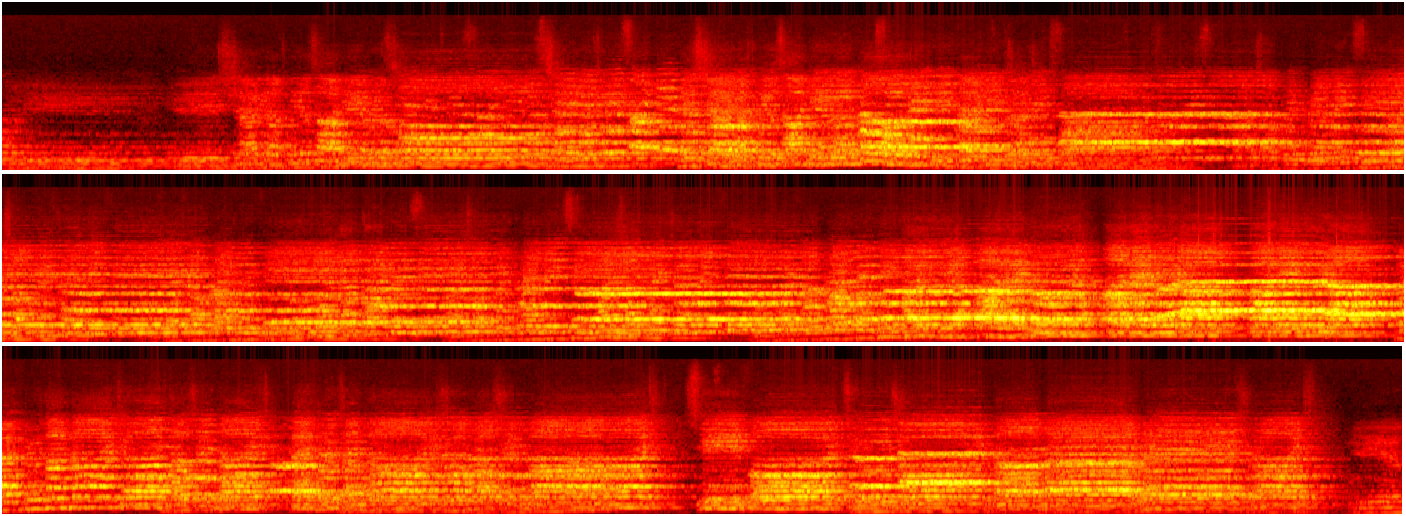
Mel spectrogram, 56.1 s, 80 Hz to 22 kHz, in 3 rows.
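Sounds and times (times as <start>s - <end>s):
mixed choir singing in harmony: 0.0s - 56.0s.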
